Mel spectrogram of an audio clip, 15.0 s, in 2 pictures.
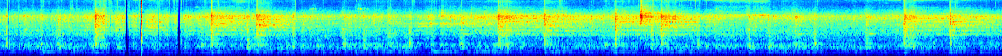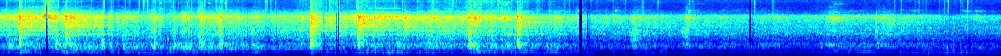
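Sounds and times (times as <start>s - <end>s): train running rumble: 0.0s - 15.0s
wheels clicking over rail joints: 0.0s - 15.0s.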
